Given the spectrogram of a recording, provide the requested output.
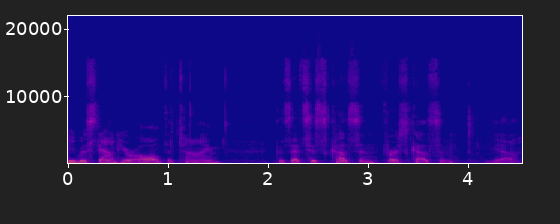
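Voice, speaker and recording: At a fairly slow pace, a woman speaks in a somewhat breathy voice with ordinary pitch variation. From Arkansas. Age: 80s+. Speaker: local resident interviewee. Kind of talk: oral history interview. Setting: at home.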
